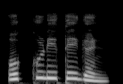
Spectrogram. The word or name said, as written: ಒಕ್ಕುಡಿತೆಗಣ್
